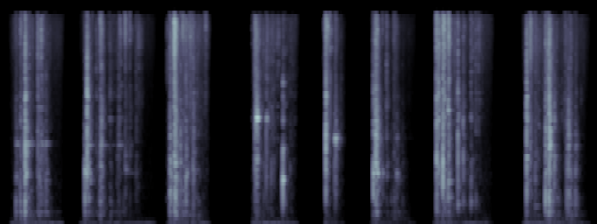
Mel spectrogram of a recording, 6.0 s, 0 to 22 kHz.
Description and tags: Throwing small wood pieces
Me throwing small wooden pieces. Recorded with Tascam DR-05
plank, fall, wooden, lath, hit, falling, throwing, hitting, firewood, slat, wood, throw, slash, tree, stick, small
